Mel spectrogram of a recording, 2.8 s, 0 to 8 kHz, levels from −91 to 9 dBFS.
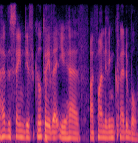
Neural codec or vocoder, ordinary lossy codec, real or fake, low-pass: codec, 16 kHz, 2 kbps, X-Codec, HuBERT features, trained on balanced general audio; Opus, 64 kbps; fake; 7.2 kHz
